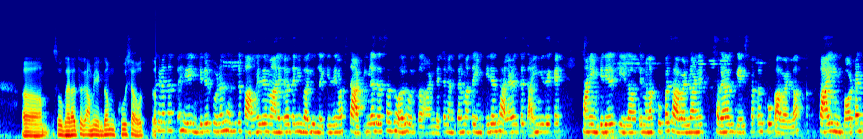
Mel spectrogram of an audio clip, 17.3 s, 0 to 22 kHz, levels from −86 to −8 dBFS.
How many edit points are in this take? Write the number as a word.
two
